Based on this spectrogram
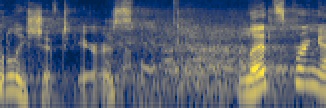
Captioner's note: audience laughs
